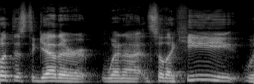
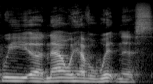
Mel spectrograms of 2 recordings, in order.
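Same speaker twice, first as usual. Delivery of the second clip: imitated excited, unsettling character voice. Retelling the laundromat guy's line from a scene: imitating an excited, unsettling character. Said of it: "all excited".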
